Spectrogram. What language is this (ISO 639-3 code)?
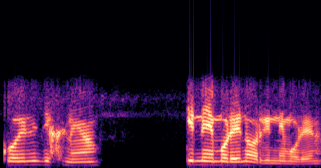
doi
